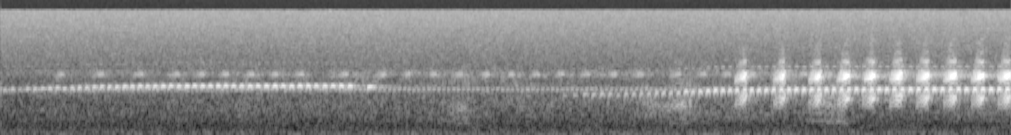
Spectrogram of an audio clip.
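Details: April night at a pond in north-eastern Italy, where a continuous trill of mole crickets dominates until tree frogs break in near the end with a fast run of loud, pulsed croaks.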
